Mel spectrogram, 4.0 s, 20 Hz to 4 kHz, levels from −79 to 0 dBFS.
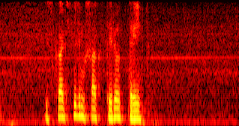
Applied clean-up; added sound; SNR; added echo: none; none; none; none.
